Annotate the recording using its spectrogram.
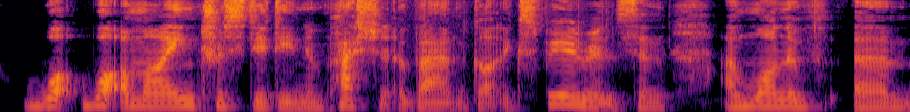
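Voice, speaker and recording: In a Brummie accent, a woman speaks at a fairly quick pace with a very deep, low pitch and ordinary pitch variation. The recording is very clean with a silent background. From Birmingham, West Midlands. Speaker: diversity coach and former police officer. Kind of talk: interview.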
